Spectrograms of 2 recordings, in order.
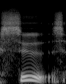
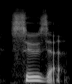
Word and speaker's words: Sousa: Perhaps the mispronunciation of the name of the March King was humorous, but I wanted to report the OU in Sousa is pronounced like you, like Suze. Okay, Sousa.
